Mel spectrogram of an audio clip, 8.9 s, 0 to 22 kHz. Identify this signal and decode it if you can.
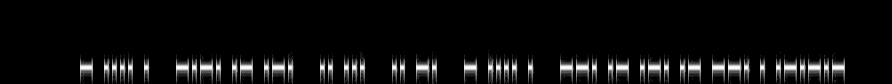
Morse code, heard as a keyed tone, about 30 wpm, 700 Hz. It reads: THE CAR IS IN THE GARAGE.
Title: Sentences from Top 1600 Words 30wpm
